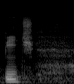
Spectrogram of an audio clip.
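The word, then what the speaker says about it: Bache: Now, there are 2 main characters associated with the Aurora, Benjamin Franklin Beach, spelled B-A-C-H-E. Phonetically, Beach, and William Duane.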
